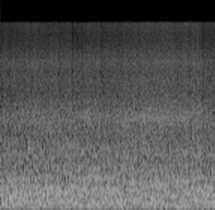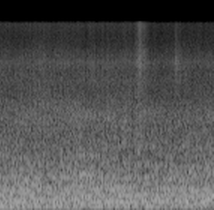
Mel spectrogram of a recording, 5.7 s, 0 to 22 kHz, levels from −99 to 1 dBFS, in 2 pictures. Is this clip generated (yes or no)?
yes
